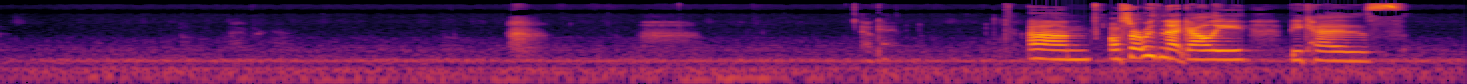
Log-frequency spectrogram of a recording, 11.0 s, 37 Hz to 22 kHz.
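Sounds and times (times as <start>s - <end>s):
faint room hum: 0.0s - 11.0s
woman whispering: 1.6s - 2.4s, 6.4s - 6.9s.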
